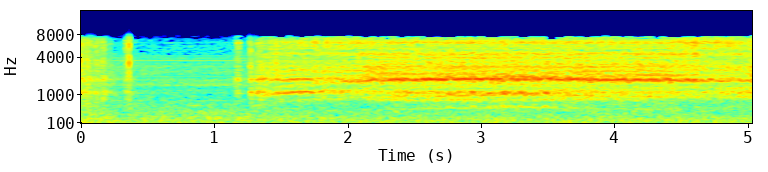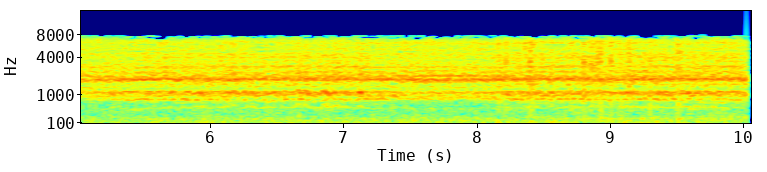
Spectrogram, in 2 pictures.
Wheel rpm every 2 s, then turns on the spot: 40, 110, 110, 110, 120.
none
